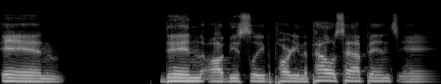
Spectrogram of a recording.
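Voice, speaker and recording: A man with a sinus infection, congested and talking through a cough drop, chatting excitably as a sports podcast co-host. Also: fairly high pitch, a little slow. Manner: rambling, excitable, many fillers. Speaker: co-host, recruiting reporter. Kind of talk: casual sports podcast chat.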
